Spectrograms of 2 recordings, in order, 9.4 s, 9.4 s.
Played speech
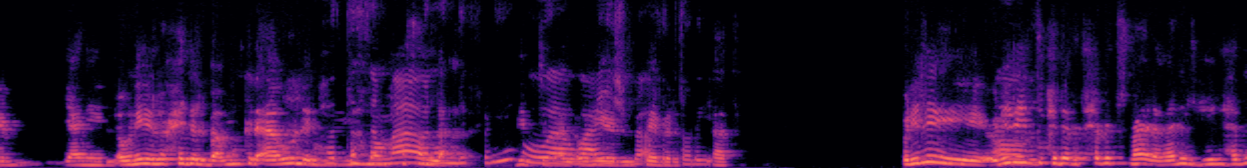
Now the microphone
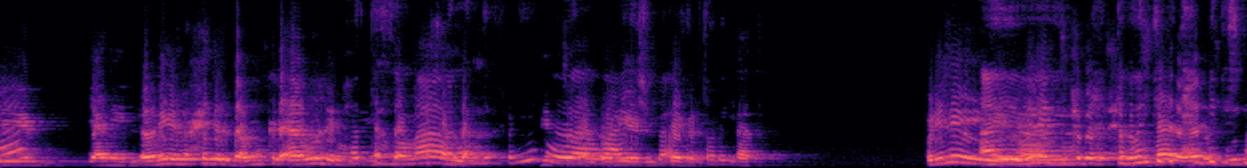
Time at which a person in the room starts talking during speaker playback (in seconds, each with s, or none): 7.3 s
